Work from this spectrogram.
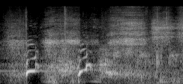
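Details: Samoyed puppies at play at a breeder's kennel, where the mother Riina raised her three pups; two short, sharp rising yips about half a second apart over background noise.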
